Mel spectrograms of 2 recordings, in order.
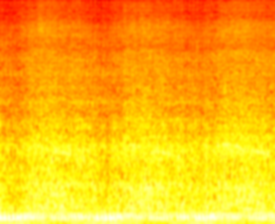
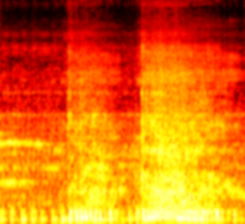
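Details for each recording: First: Used Yamaha Mio carbureted scooter on its stand, newly bought, weak power: rough uneven beat with faint metallic pinging louder when throttle opened; rocker arm and camshaft area suspected. Engine pinging with low power. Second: Older carburetted Yamaha Mio, after repair for lack of power and a rough engine, with a machined pulley and a replacement racing carburetor: it fires, settles into an even, low thrum and revs cleanly. Normal start and idle.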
